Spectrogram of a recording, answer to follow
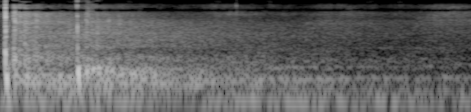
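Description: A judoka thrown with o-soto-gari landing on his back on tatami mats with a loud slap, followed by a second, shorter smack about half a second later. The hall's echo dies away over about a second.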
